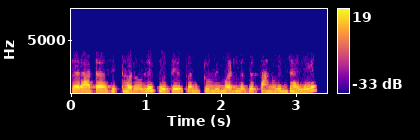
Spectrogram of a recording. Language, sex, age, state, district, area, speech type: Marathi, female, 18-30, Maharashtra, Wardha, urban, conversation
